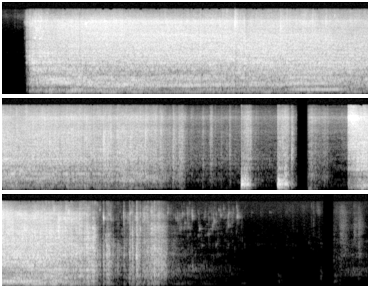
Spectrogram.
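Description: Molten copper poured into a tube packed with wet water gel beads, sizzling and hissing loudly as the water flashes to steam around the metal. The sizzling holds steady for about ten seconds, dies down, flares up again for a couple of seconds, then fades away.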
